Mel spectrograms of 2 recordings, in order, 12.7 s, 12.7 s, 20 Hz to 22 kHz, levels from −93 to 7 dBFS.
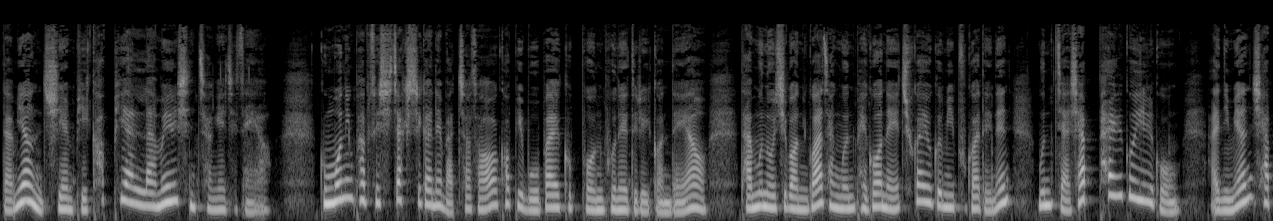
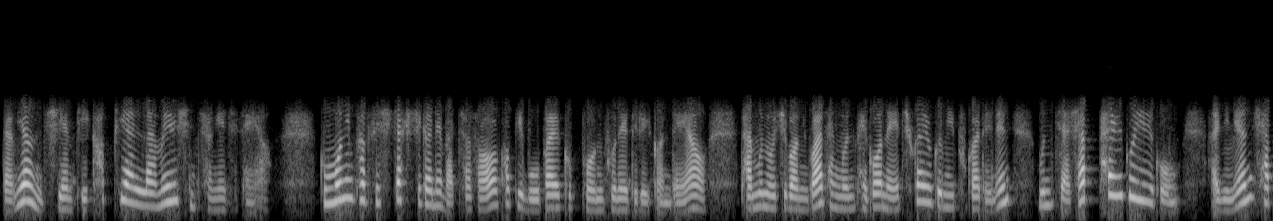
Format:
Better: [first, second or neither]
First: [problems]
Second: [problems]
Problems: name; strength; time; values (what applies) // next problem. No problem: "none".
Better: first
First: none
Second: phone-call audio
